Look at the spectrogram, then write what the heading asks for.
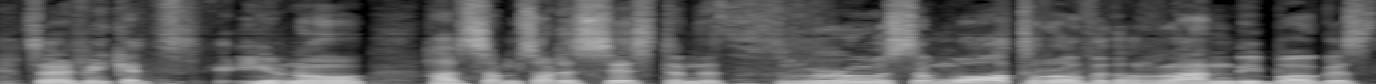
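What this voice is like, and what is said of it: Bad put-on Welsh accent. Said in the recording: “this is the worst Welsh accent I've ever done.”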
